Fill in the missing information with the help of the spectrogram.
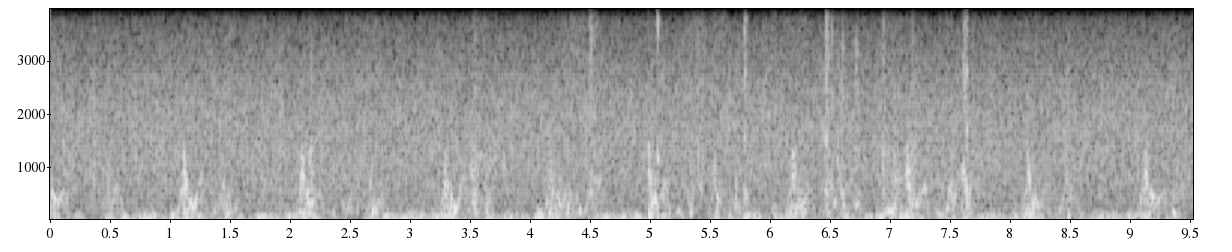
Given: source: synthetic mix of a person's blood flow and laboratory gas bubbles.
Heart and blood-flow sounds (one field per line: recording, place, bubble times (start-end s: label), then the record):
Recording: Doppler ultrasound of blood flow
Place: precordium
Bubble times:
1.08-1.17 s: bubbles
1.41-1.58 s: bubbles
1.67-1.80 s: bubbles
2.08-2.24 s: bubbles
2.43-2.58 s: bubbles
2.64-2.80 s: bubbles
3.43-3.82 s: bubbles
4.21-4.58 s: bubbles
5.04-5.15 s: bubbles
5.27-5.64 s: bubbles
5.67-5.85 s: bubbles
5.99-6.06 s: bubbles
6.11-6.34 s: bubbles
6.43-6.78 s: bubbles
6.90-7.29 s: bubbles
7.39-7.79 s: bubbles
9.32-9.48 s: bubbles
From the record:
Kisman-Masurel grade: 232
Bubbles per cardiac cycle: several, 3 to 8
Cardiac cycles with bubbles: 50 to 99%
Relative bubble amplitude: moderate (0.250 to 0.450)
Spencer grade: 3 (all of the cardiac periods contain showers or single bubble signals, but not dominating or overriding the cardiac motion signals)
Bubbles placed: anywhere in the cardiac cycle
